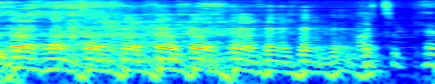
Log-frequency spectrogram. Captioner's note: audience laughing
